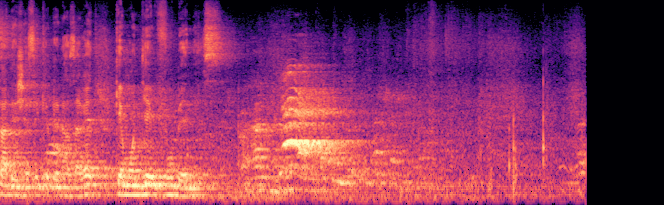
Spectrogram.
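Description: A man speaks with emotion close by.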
